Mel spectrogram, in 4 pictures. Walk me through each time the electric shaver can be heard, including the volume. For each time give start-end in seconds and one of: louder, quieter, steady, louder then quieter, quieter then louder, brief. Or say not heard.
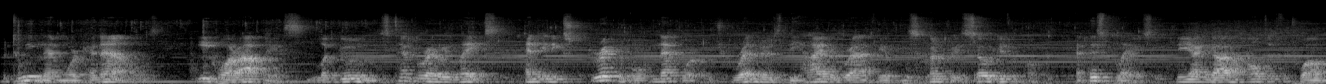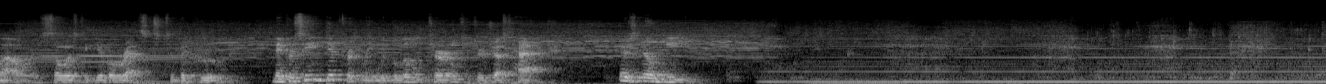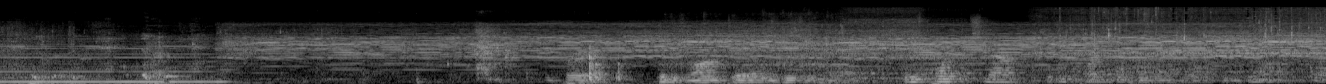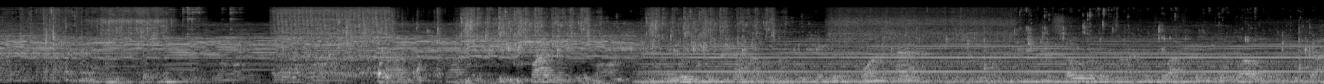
0.0-52.9 louder.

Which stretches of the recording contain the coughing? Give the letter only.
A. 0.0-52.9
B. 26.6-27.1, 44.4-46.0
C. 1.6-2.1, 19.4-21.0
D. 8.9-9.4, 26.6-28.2
D.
